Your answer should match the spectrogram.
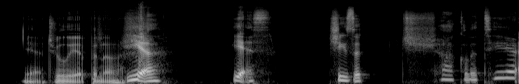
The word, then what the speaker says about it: Juliette Binoche: That has Johnny Depp and not Anne Benoist, Juliet Binoche. However you say her name. Anne Benoche? Yeah, Juliette Binoche.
